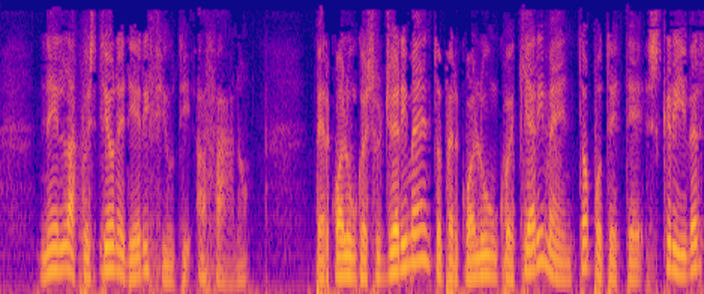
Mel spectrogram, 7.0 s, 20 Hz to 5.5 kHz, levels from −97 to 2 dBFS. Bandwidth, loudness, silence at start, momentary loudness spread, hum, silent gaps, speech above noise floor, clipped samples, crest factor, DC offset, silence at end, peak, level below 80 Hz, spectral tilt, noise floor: 5.2 kHz; -20 LUFS; 0.4 s; 12 LU; none; none; 30 dB; under 0.1%; 16 dB; under 0.1%; 0 s; -4 dBFS; -38 dBFS; -10.5 dB/octave; -49 dBFS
